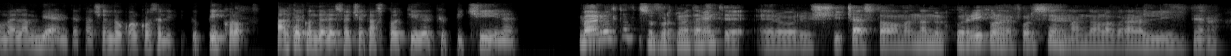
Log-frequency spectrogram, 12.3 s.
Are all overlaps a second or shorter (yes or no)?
yes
